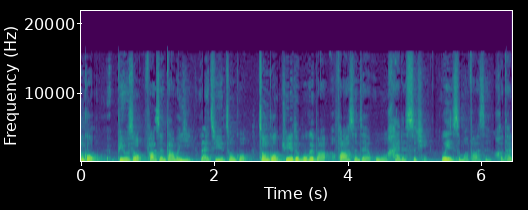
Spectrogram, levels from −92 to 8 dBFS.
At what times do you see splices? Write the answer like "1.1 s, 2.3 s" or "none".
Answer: 2.6 s

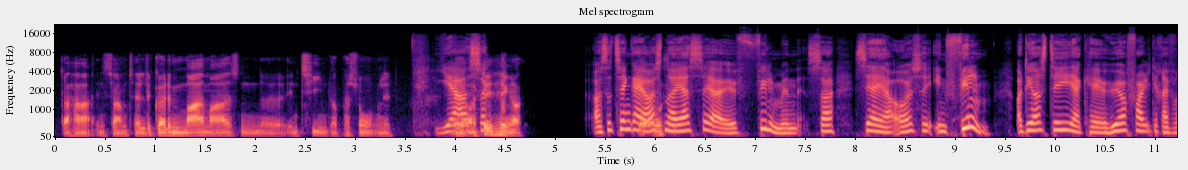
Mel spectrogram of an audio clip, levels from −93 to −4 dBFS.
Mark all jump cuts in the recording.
none

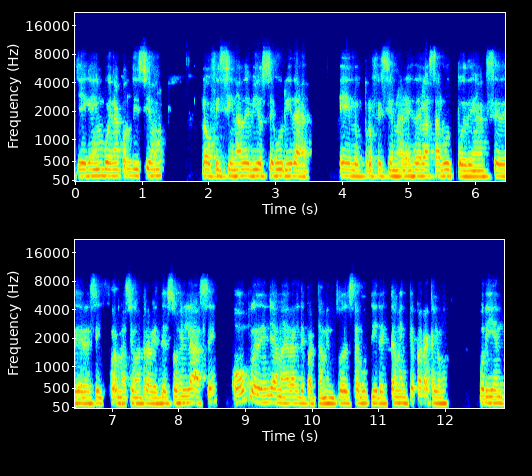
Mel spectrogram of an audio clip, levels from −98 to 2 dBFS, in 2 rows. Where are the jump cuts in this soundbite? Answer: 3.8 s, 8.6 s

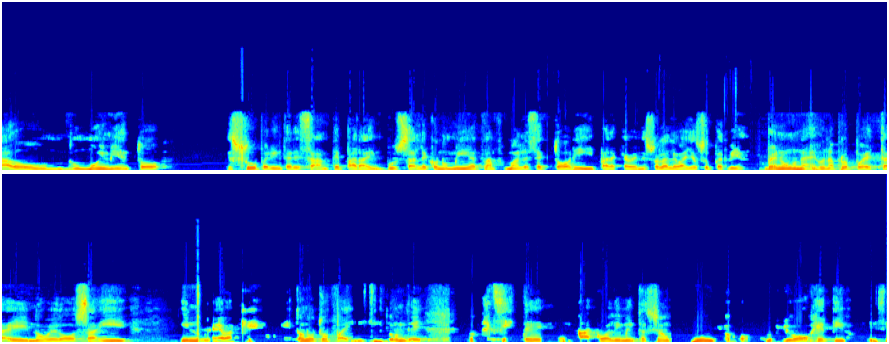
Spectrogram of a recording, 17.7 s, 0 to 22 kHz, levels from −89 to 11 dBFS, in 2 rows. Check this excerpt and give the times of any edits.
7.6 s, 15.5 s

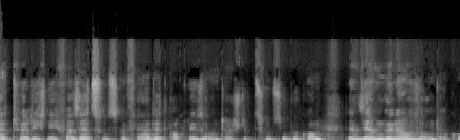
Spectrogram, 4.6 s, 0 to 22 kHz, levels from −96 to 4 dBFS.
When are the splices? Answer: 1.7 s

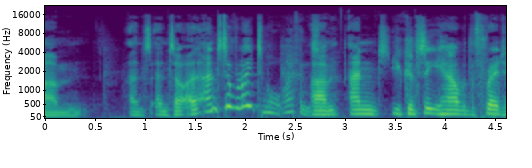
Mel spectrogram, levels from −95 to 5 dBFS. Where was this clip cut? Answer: 2.3 s

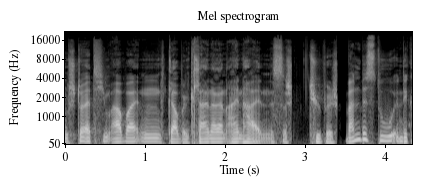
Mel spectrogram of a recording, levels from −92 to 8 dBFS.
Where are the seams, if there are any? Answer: 1.4 s, 2.8 s

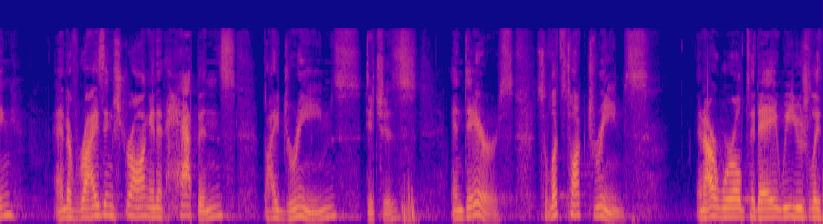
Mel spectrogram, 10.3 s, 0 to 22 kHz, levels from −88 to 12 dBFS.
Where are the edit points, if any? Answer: 4.5 s

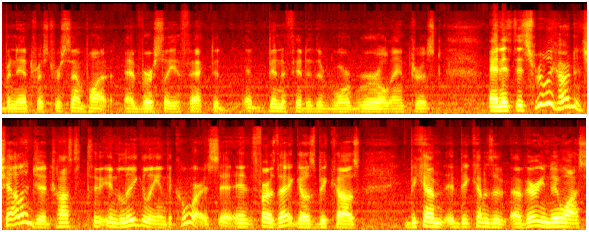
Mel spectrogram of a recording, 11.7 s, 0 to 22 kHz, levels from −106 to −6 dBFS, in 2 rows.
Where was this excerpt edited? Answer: 4.8 s, 6.3 s

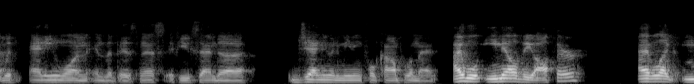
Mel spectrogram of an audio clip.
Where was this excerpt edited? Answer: 4.4 s

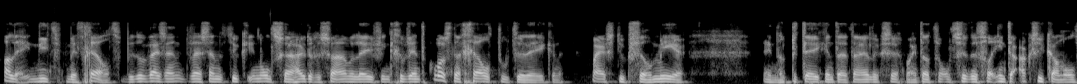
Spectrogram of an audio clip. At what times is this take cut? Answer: none

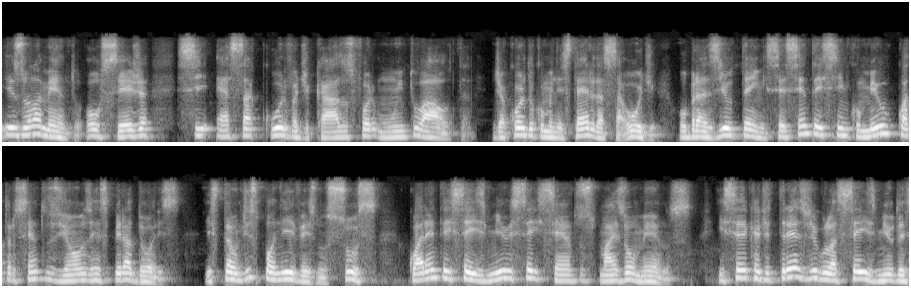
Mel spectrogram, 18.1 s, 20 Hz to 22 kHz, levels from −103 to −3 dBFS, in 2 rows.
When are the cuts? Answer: none

